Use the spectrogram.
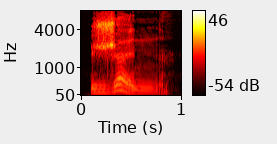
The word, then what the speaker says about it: jeune: Jeune, final E not pronounced, but then EU together, jeune, jeune.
